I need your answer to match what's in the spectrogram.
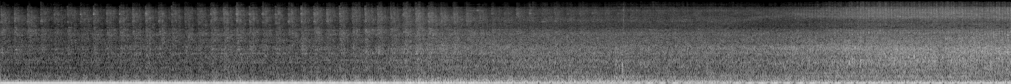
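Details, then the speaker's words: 1973 Chevy C60 fuel truck, 366 gas V8 with Holley EFI, cold weather, block heater, fouled plugs: after leaning out the choke setting it idles evenly with a steady burble, no longer missing, smoother. "You can hear it's not really missing anymore, and yeah, it just sounds a lot smoother, a lot happier."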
